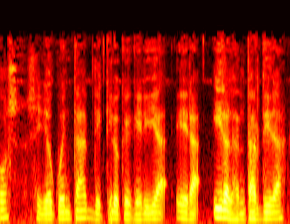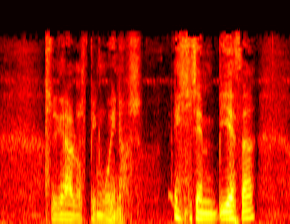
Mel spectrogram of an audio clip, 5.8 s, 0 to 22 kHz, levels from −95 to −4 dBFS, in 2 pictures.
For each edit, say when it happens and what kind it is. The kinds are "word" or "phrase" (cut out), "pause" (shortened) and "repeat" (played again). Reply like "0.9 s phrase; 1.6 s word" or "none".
1.1 s word; 3.4 s word; 4.8 s word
